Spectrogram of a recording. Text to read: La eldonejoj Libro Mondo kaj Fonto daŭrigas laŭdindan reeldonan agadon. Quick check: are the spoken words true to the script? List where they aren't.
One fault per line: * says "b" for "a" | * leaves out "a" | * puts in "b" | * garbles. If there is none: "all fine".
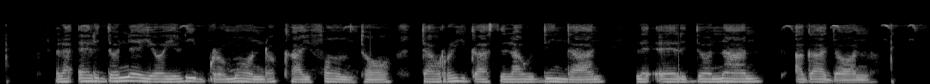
all fine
